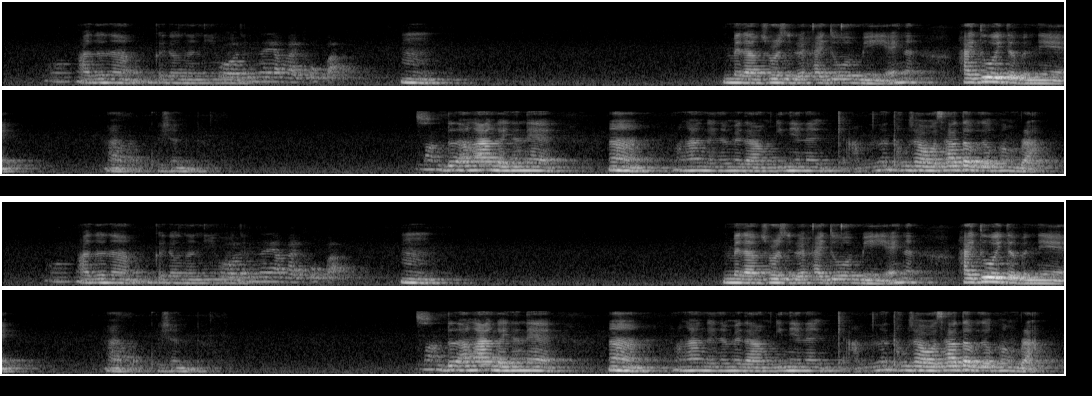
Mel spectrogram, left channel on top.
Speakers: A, on the left (about 65°); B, on the right (about 80°).
A: ꯑꯣ
B: ꯑꯗꯨꯅ
A: ꯑꯗꯨ
B: ꯀꯩꯗꯧꯅꯅꯤ
A: ꯑꯣ
B: ꯃꯣꯏꯗ
A: ꯑꯗꯨꯅ ꯌꯥꯝ ꯂꯥꯏꯊꯣꯛꯄ꯫
B: ꯎꯝ꯫ ꯃꯦꯗꯥꯝ ꯁꯣꯔꯣꯖꯤꯟ ꯂꯣꯏ ꯍꯥꯏꯗꯣꯛꯑꯝꯃꯤ ꯑꯩꯅ ꯍꯥꯏꯗꯣꯛꯑꯣꯏꯗꯕꯅꯦ
A: ꯃꯥꯅꯦ
B: ꯍꯥꯏꯕ ꯀꯣꯏꯁꯟꯗꯣ
A: ꯃꯥꯔ
B: ꯑꯗꯨꯅ
A: ꯇꯔꯥꯒꯤꯅꯀꯣ
B: ꯑꯉꯥꯡꯈꯩꯅꯅꯦ ꯑꯥ ꯑꯉꯥꯡꯈꯩꯅ ꯃꯦꯗꯥꯝꯒꯤꯅꯦꯅ ꯌꯥꯝꯅ ꯊꯧꯁꯥ ꯋꯥꯁꯥꯗꯕꯗꯣ ꯈꯪꯕ꯭ꯔꯥ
